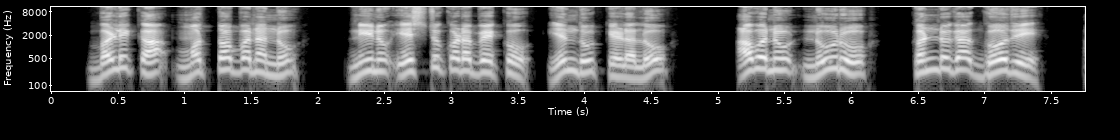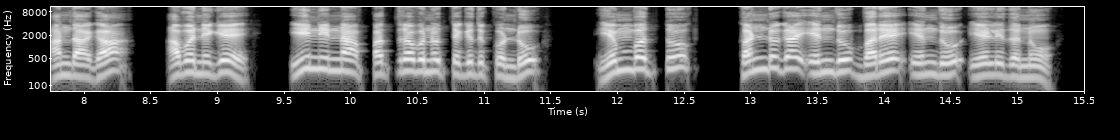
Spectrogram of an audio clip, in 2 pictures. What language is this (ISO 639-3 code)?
kan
